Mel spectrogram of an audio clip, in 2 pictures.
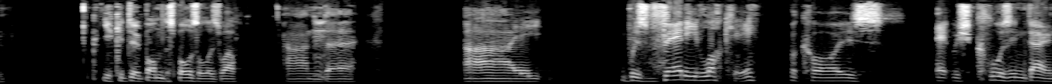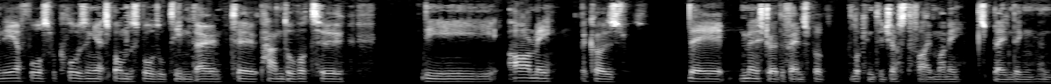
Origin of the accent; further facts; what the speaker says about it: Scotland, United Kingdom; moved away as an adult; also born or lived in South of England; now in England, United Kingdom; when I grew up in Scotland, there wasn't a lot of opportunities for jobs or anything like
